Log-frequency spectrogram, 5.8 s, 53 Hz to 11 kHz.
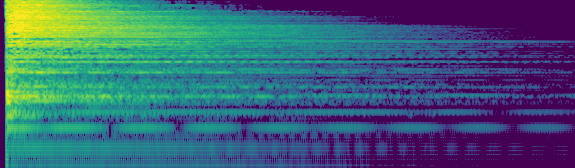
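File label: crash, Z40316; ZDJ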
